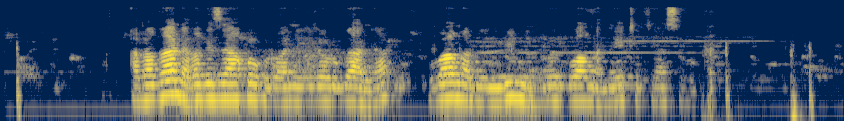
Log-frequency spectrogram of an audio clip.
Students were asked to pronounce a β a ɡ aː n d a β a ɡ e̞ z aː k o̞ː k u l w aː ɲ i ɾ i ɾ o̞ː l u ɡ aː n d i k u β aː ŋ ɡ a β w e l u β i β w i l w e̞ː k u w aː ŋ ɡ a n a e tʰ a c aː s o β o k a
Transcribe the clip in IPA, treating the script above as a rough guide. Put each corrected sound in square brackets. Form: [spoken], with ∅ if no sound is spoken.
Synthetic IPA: a β a ɡ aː n d a β a ɡ e̞ z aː k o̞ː k u l w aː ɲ i ɾ i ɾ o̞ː l u ɡ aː n d [a] k u β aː ŋ ɡ a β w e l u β i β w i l w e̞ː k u w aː ŋ ɡ a n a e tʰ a c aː s o β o k a

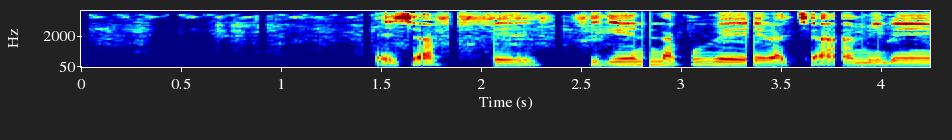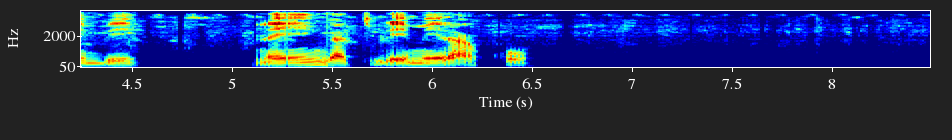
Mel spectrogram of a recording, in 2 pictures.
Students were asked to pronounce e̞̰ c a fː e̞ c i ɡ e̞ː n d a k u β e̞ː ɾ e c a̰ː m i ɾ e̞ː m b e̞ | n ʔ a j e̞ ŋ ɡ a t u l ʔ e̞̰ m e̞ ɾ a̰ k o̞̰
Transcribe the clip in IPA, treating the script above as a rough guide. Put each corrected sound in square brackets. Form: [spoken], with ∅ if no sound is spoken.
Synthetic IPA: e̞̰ c a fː e̞ c i ɡ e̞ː n d a k u β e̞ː ɾ [a] c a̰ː m i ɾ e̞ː m b e̞ | n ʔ a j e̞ ŋ ɡ a t u l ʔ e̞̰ m e̞ ɾ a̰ k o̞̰

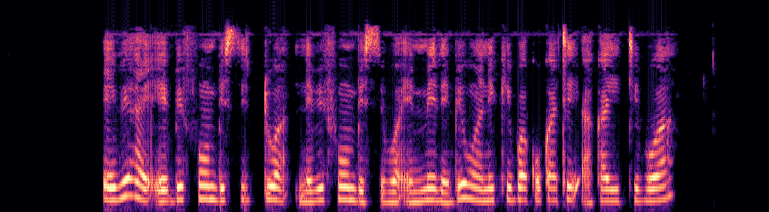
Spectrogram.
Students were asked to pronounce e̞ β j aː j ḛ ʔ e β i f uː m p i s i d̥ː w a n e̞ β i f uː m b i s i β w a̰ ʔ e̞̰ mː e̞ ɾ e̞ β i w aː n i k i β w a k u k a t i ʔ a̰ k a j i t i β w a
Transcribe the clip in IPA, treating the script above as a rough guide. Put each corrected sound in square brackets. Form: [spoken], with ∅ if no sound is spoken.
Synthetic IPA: e̞ β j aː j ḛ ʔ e β i f uː m [b] i s i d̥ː w a n e̞ β i f uː m b i s i β w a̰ ʔ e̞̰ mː e̞ ɾ e̞ β i w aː n i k i β w a k u k a t i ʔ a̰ k a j i t i β w a

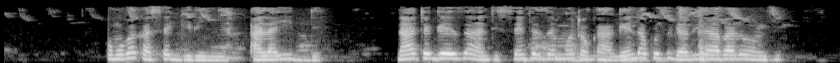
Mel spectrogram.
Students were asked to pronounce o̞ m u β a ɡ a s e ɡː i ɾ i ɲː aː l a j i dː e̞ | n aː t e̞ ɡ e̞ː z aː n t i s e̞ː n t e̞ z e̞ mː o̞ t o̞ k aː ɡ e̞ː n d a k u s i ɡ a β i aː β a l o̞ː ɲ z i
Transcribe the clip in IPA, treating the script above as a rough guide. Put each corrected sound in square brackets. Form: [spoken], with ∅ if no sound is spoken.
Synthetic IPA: o̞ m u β a [k] a s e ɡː i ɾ i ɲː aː l a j i dː e̞ | n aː t e̞ ɡ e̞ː z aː n t i s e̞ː n t e̞ z e̞ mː o̞ t o̞ k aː ɡ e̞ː n d a k u [z] i ɡ a β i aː β a l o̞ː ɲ z i

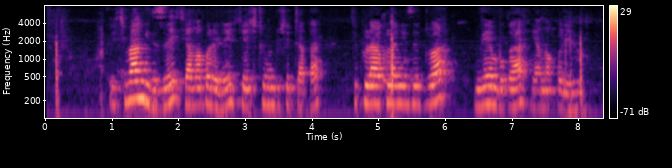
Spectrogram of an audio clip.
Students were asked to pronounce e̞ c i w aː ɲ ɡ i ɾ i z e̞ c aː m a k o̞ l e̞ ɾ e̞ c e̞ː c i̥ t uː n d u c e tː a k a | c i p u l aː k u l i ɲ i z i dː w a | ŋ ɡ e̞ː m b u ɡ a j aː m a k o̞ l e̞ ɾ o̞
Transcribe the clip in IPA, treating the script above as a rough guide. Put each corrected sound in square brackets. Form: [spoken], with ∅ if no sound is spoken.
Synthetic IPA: e̞ c i [β] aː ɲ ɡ i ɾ i z e̞ c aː m a k o̞ l e̞ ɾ e̞ c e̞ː c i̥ t uː n d u c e tː a k a | c i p u l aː k u l [a] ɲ i z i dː w a | ŋ ɡ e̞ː m b u ɡ a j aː m a k o̞ l e̞ ɾ o̞

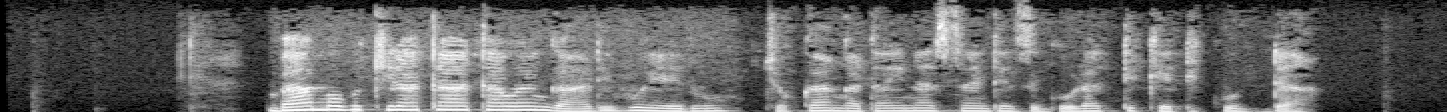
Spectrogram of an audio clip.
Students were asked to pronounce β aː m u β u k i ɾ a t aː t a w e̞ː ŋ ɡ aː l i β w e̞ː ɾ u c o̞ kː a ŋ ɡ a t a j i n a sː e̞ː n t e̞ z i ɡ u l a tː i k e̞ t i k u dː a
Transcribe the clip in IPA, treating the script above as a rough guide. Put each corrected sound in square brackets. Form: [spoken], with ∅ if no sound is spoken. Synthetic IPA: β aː m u β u k i ɾ a t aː t a w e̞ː ŋ ɡ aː l i β w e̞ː ɾ u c o̞ kː a ŋ ɡ a t a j i n a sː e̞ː n t e̞ z i ɡ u l a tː i k e̞ t i k u dː a

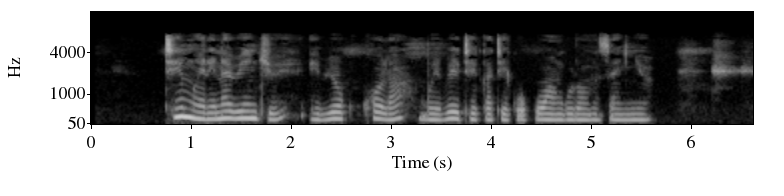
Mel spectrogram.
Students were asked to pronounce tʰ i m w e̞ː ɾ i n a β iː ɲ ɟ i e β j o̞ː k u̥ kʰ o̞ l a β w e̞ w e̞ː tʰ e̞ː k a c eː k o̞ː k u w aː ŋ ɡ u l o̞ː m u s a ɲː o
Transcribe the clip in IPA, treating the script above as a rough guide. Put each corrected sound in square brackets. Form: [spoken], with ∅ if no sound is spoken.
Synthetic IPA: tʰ i m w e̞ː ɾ i n a β iː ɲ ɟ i e β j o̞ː k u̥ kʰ o̞ l a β w e̞ [β] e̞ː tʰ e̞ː k a [t] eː k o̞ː k u w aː ŋ ɡ u l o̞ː m u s a ɲː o

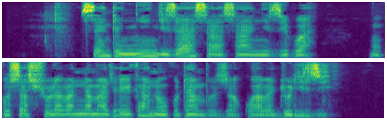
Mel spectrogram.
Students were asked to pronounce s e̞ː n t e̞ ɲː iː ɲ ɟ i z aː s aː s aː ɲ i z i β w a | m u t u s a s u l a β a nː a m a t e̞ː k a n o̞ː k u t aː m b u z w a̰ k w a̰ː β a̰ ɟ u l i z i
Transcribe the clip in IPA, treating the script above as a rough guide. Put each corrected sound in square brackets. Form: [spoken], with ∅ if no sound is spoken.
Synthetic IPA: s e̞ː n t e̞ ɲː iː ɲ ɟ i z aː s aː s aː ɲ i z i β w a | m u [k] u s a s u l a β a nː a m a t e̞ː k a n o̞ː k u t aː m b u z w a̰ k w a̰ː β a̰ ɟ u l i z i

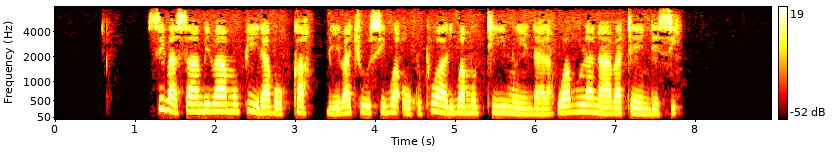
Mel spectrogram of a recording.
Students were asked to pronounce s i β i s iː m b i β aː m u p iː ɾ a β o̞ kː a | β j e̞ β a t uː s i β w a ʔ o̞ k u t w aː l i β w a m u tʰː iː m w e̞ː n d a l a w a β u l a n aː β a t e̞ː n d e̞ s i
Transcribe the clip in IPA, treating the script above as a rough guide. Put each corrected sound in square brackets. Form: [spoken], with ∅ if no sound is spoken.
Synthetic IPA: s i β [a] s [aː] m b i β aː m u p iː ɾ a β o̞ kː a | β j e̞ β a [c] uː s i β w a ʔ o̞ k u t w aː l i β w a m u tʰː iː m w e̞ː n d a l a w a β u l a n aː β a t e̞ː n d e̞ s i

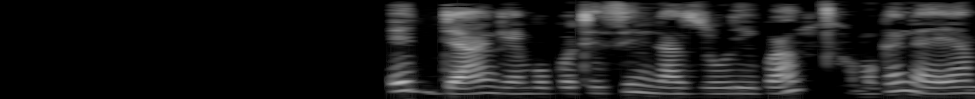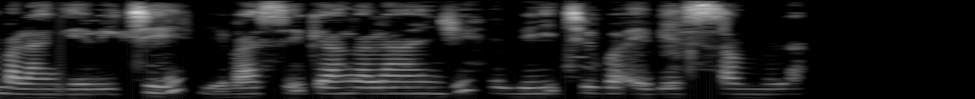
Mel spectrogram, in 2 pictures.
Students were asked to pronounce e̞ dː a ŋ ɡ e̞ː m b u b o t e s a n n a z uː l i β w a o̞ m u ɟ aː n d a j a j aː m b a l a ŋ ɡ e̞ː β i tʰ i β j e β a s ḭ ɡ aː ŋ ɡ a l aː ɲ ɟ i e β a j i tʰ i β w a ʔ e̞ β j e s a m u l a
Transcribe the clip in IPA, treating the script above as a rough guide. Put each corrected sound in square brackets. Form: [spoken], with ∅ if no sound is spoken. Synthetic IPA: e̞ dː a ŋ ɡ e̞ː m b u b o t e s [i] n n a z uː l i β w a o̞ m u [ɡ] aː n d a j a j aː m b a l a ŋ ɡ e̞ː β i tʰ i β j e β a s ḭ ɡ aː ŋ ɡ a l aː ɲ ɟ i e β [i] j i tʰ i β w a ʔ e̞ β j e s a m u l a

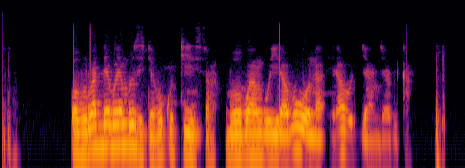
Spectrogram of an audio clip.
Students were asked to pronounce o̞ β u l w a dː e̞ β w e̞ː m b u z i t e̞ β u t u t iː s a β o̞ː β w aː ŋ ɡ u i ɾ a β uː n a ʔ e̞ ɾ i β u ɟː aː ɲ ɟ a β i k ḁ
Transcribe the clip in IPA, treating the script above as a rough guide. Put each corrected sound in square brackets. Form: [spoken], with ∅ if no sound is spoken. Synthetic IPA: o̞ β u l w a dː e̞ β w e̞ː m b u z i t e̞ β u [k] u t iː s a β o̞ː β w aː ŋ ɡ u i ɾ a β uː n a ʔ e̞ ɾ [a] β u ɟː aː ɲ ɟ a β i k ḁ

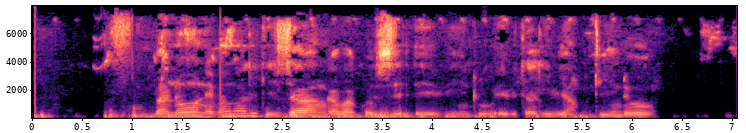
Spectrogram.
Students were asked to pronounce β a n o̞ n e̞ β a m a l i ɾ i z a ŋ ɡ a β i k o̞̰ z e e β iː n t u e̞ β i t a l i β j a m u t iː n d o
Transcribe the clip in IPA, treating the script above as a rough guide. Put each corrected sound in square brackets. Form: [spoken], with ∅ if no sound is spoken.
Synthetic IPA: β a n o̞ n e̞ β a m a l i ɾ i z a ŋ ɡ a β [a] k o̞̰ z e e β iː n t u e̞ β i t a l i β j a m u t iː n d o

